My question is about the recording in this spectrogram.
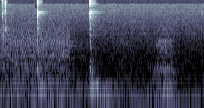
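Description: Near silence: room tone with a couple of faint computer mouse clicks, about a third of a second in and again just before the one-second mark.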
